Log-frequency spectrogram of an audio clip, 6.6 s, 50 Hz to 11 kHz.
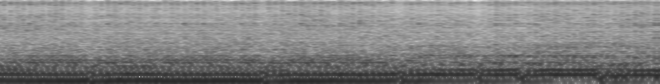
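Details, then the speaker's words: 1941 Dodge half-ton pickup's old six, first start after sitting 39 years, run off a 6V battery clipped on with a temporary fuel setup: low, steady idle with an even beat, no knocks or misses; ran about 10 minutes, running okay. "running okay well we just had a run in there for for probably 10 minutes"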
